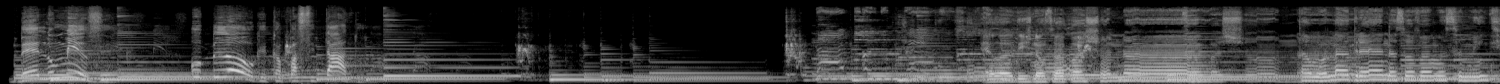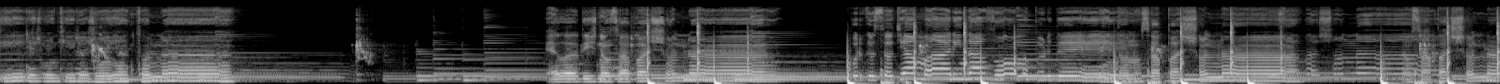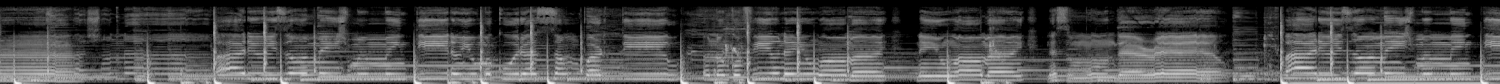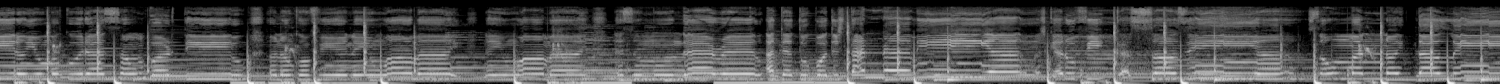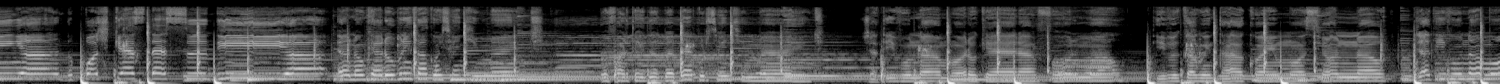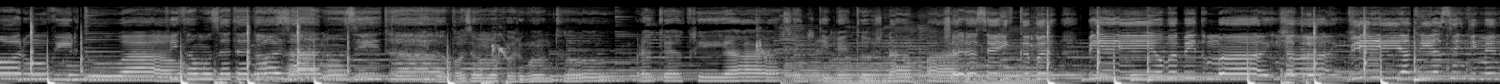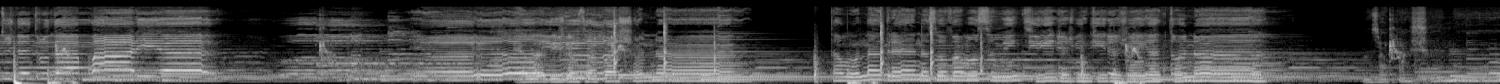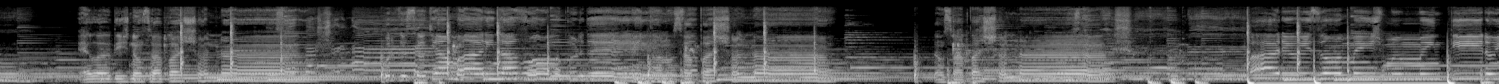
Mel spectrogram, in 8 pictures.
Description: Género : Zouk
